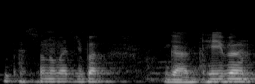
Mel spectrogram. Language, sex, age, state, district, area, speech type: Odia, male, 18-30, Odisha, Kendujhar, urban, spontaneous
